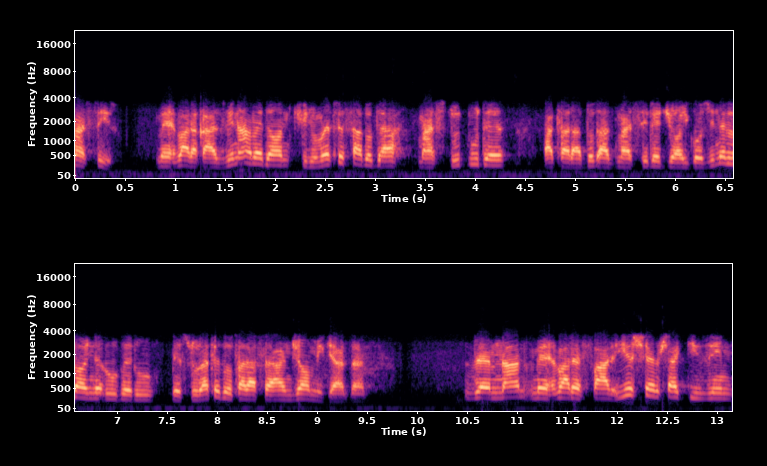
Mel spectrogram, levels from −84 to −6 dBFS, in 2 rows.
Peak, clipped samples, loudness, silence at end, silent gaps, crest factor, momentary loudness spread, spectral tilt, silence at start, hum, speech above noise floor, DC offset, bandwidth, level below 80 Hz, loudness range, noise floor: -4 dBFS; under 0.1%; -20 LUFS; 0 s; none; 16 dB; 9 LU; -3.5 dB/octave; 0 s; none; 38 dB; under 0.1%; 4 kHz; -72 dBFS; 2 LU; -58 dBFS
